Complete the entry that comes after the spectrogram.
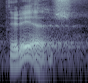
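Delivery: ordinary talk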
